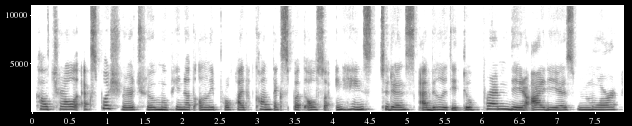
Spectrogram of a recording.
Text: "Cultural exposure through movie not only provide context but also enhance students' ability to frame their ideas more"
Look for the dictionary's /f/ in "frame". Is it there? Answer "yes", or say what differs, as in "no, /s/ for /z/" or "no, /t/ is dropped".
no, /p/ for /f/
